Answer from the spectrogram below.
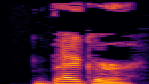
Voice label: "Beggar", English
